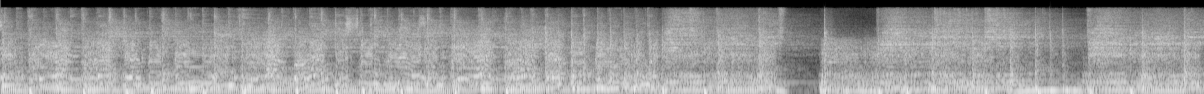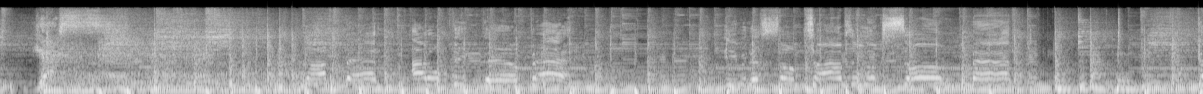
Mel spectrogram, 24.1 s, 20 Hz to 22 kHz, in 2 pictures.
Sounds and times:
Music: 0.0s - 24.0s.

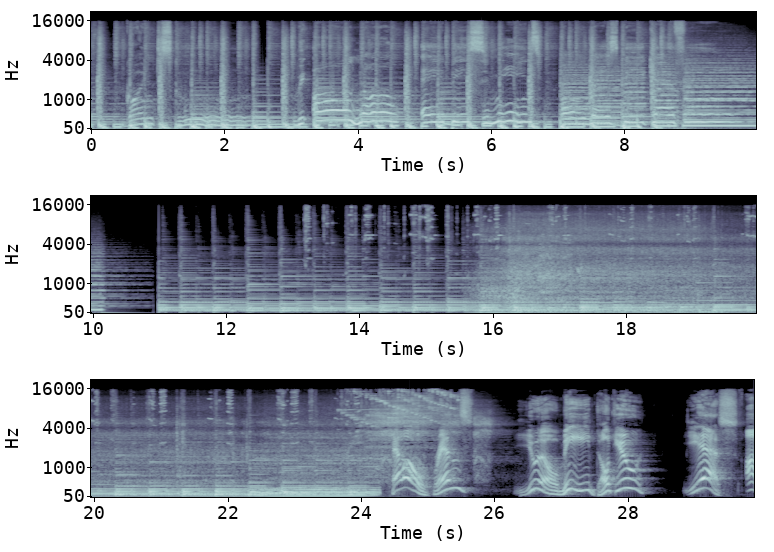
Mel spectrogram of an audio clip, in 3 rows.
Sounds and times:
Music: 0.0s - 25.4s
Speech: 24.4s - 25.7s, 26.4s - 29.9s.

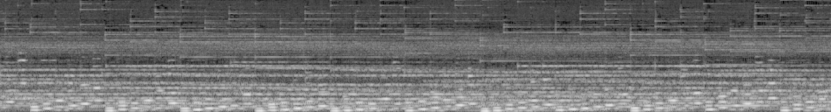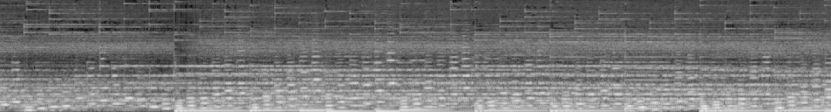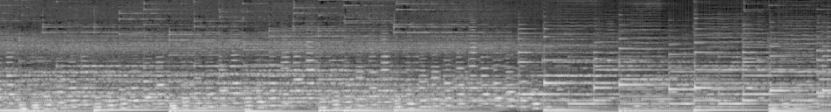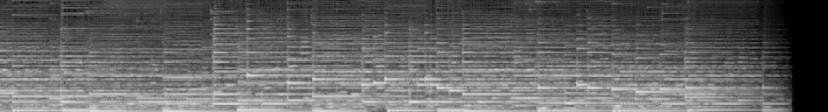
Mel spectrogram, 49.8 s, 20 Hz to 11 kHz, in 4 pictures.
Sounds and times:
Background music: 0.0s - 49.3s.

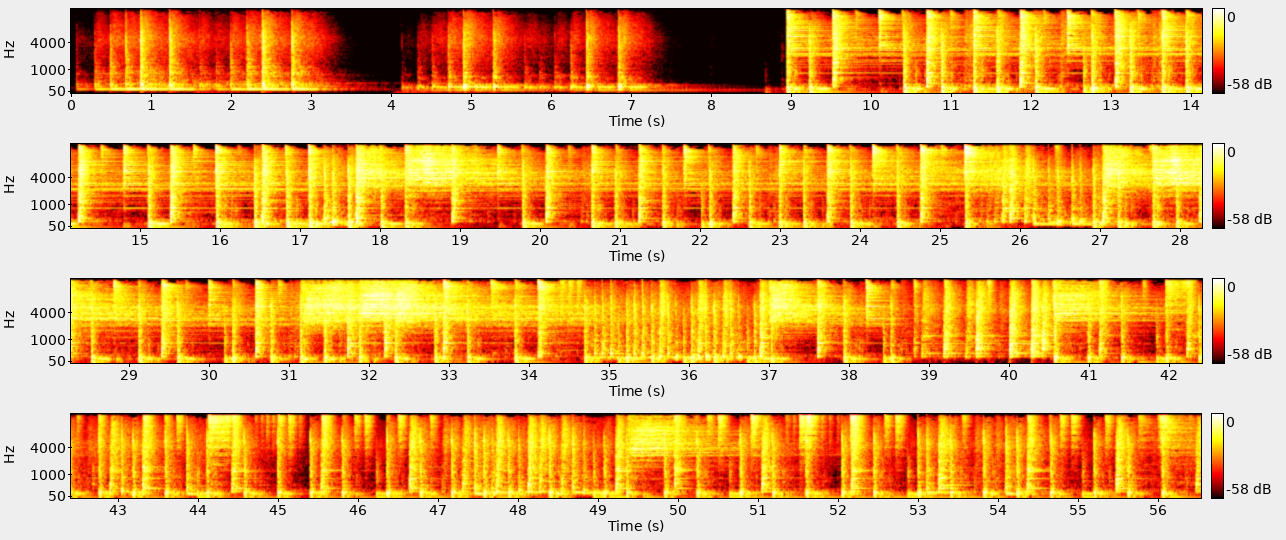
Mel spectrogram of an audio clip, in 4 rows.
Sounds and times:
Drum kit: 0.0s - 3.3s, 4.2s - 7.5s, 8.7s - 56.5s
Drum roll: 0.3s - 3.2s, 4.2s - 7.4s, 8.9s - 56.5s
Bass drum: 8.7s - 9.8s, 10.4s - 18.9s, 19.8s - 37.4s, 38.0s - 38.9s, 40.6s - 56.5s.

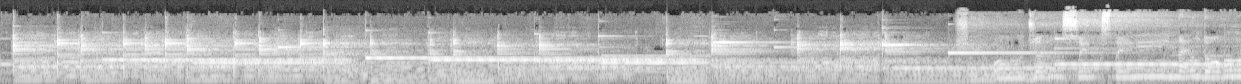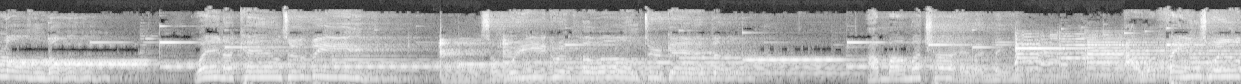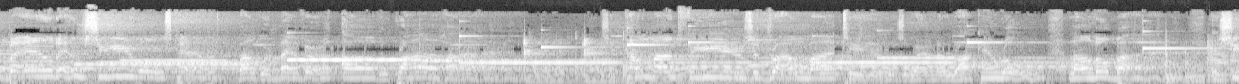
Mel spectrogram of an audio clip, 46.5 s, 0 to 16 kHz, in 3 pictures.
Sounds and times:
Music: 0.0s - 46.5s.

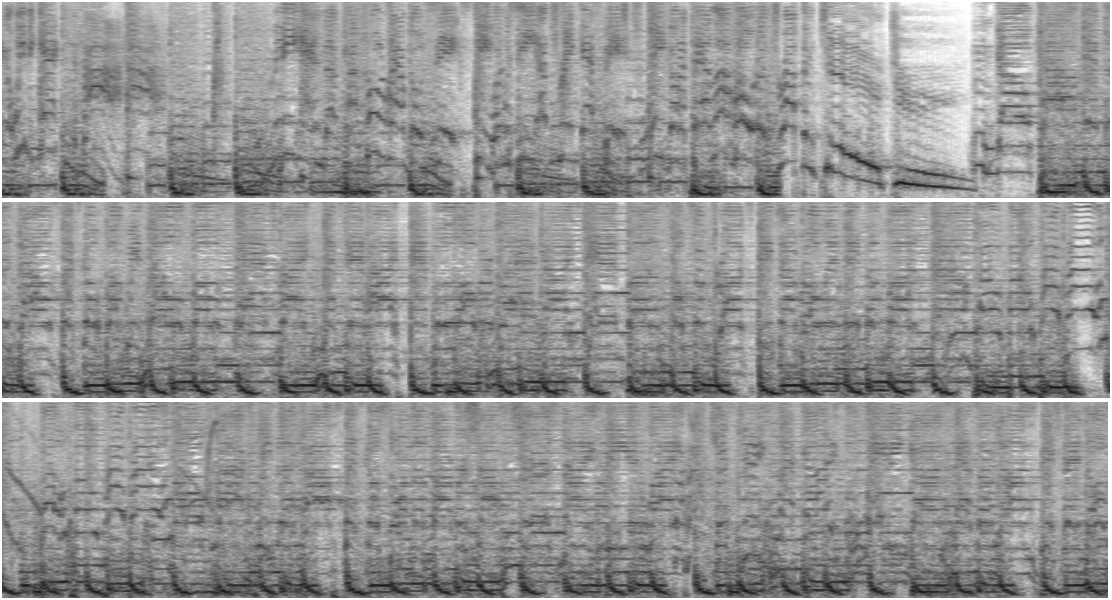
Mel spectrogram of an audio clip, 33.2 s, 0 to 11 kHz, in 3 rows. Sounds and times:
Music: 0.0s - 7.8s, 10.3s - 33.2s.

